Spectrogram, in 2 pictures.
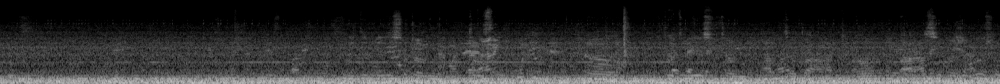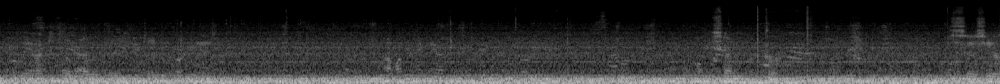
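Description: Steady low rumble inside the cabin of an Airbus A380-800 taxiing after landing, with passengers' voices faintly in the background.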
